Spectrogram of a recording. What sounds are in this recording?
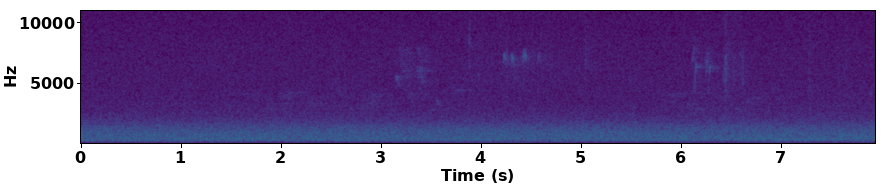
unidentified sound, Chestnut-backed Chickadee call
